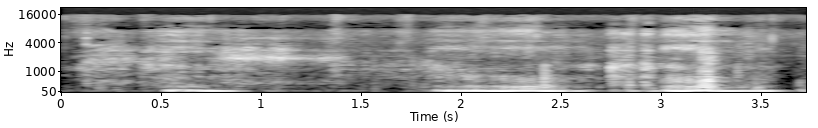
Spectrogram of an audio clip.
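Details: Whippet growling during a tug-of-war game indoors: three deep, rumbling growl bursts, short at first, then two longer ones close together, with quiet pauses between.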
